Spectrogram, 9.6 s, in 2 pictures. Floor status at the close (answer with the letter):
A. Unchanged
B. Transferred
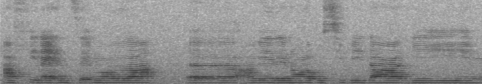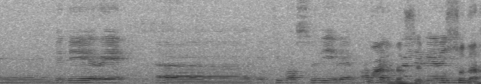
B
